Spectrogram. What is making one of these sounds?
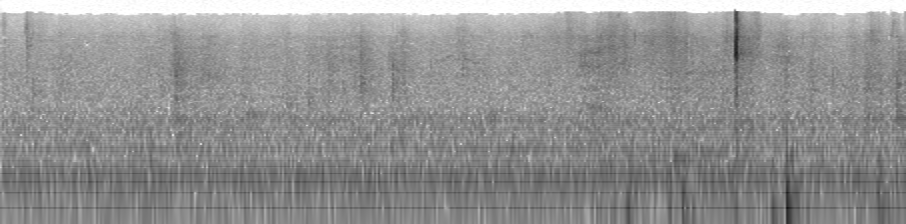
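A man speaks quietly, close to a phone microphone.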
